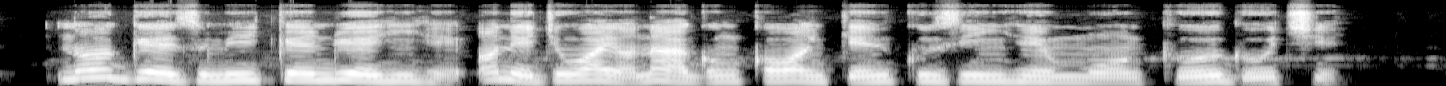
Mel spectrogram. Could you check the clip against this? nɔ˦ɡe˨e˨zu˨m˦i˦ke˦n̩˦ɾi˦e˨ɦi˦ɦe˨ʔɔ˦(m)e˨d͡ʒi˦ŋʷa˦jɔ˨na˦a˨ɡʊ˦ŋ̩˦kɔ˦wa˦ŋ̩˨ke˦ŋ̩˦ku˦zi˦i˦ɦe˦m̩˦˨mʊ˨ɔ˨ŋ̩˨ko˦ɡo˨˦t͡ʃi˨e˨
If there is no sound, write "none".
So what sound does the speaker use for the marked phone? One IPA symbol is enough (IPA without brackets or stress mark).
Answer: n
